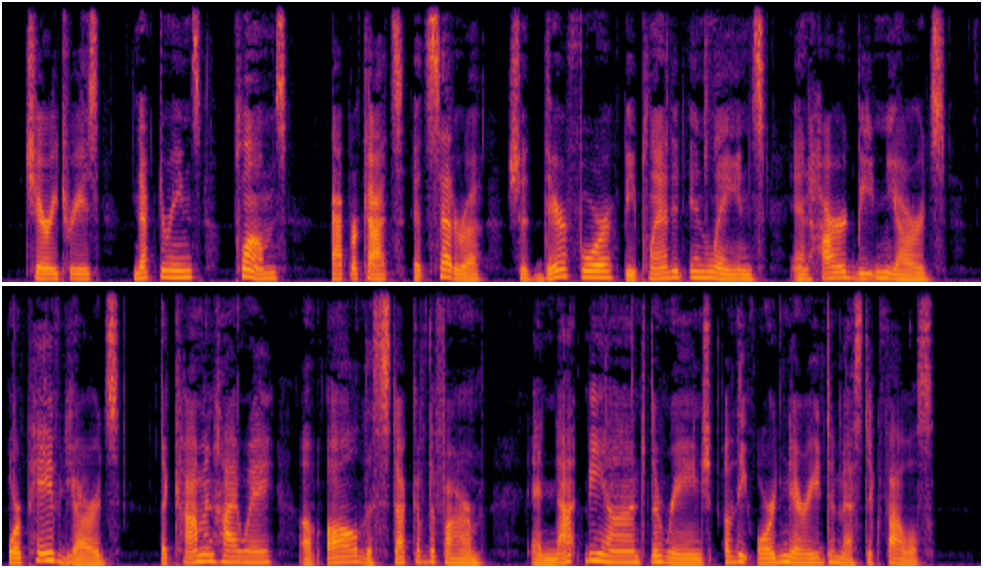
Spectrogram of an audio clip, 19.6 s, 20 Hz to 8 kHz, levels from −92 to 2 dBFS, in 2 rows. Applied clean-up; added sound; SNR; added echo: none; none; none; none.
